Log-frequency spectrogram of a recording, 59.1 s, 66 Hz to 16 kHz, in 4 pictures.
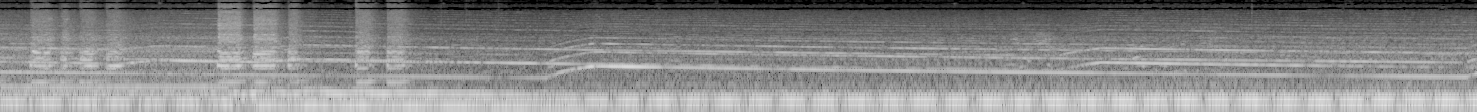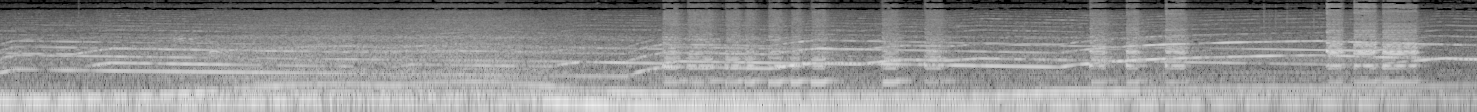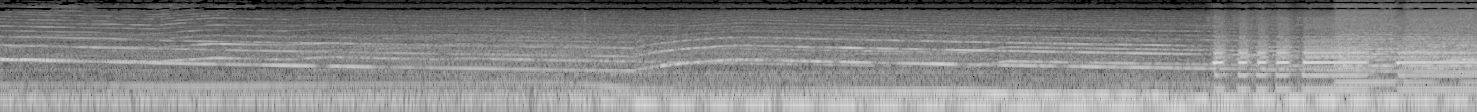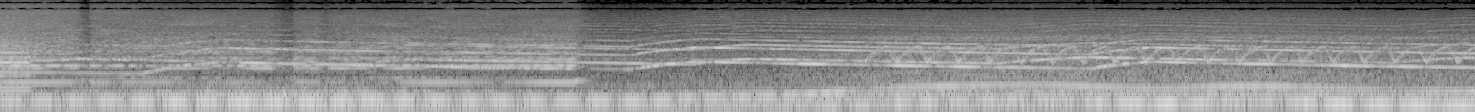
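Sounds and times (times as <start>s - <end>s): mechanical siren wailing: 0.0s - 59.0s
other sirens gliding: 0.0s - 59.0s
horn blasts: 0.3s - 1.4s, 2.2s - 4.2s, 21.3s - 24.4s, 25.6s - 26.8s, 28.0s - 29.0s, 41.6s - 50.3s.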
